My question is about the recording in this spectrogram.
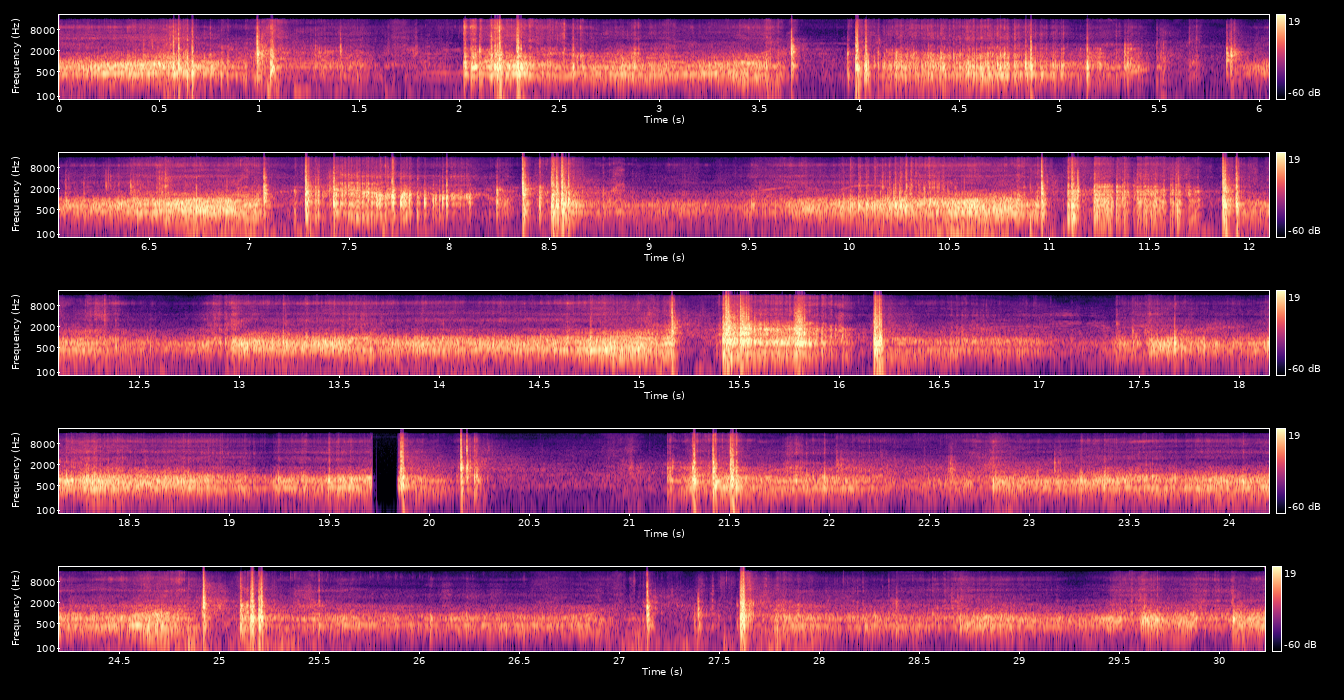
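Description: Skateboard wheels rolling on rough concrete, with repeated sharp clacks of the board's tail popping and the deck landing.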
